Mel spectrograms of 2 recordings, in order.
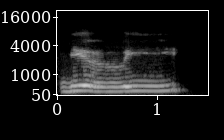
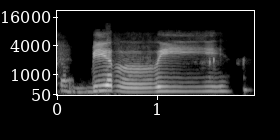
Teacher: Semuanya berarti harus kasroh. Tipis semua.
